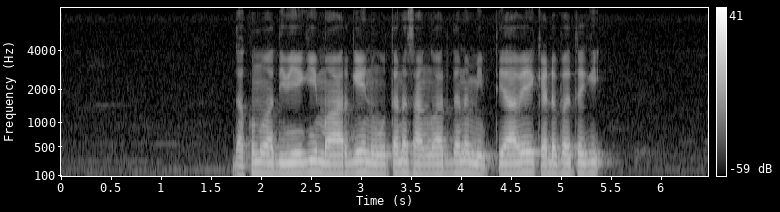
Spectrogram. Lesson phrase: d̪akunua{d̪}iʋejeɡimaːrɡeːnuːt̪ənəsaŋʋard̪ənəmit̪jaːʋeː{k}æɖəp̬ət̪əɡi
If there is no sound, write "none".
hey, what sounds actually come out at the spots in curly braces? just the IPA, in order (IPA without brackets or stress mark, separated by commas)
d̪, k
